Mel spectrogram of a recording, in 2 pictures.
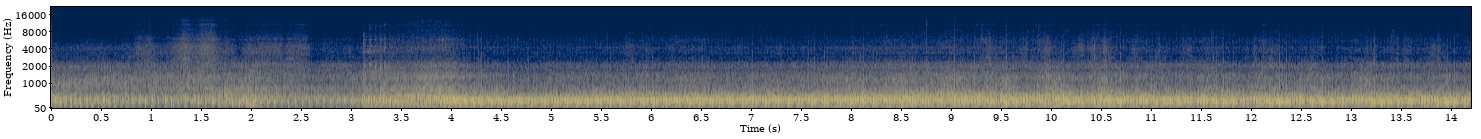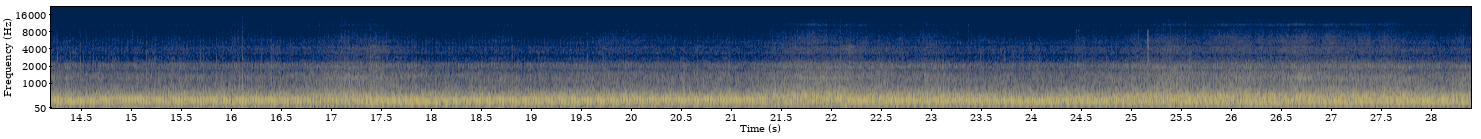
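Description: Coleman CT200U mini bike's single-cylinder four-stroke engine running while it is ridden over snow and slush. The first three seconds are quieter and uneven, with rattling. The engine then settles into a steady note under throttle, with two brief dips in pitch past the middle.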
